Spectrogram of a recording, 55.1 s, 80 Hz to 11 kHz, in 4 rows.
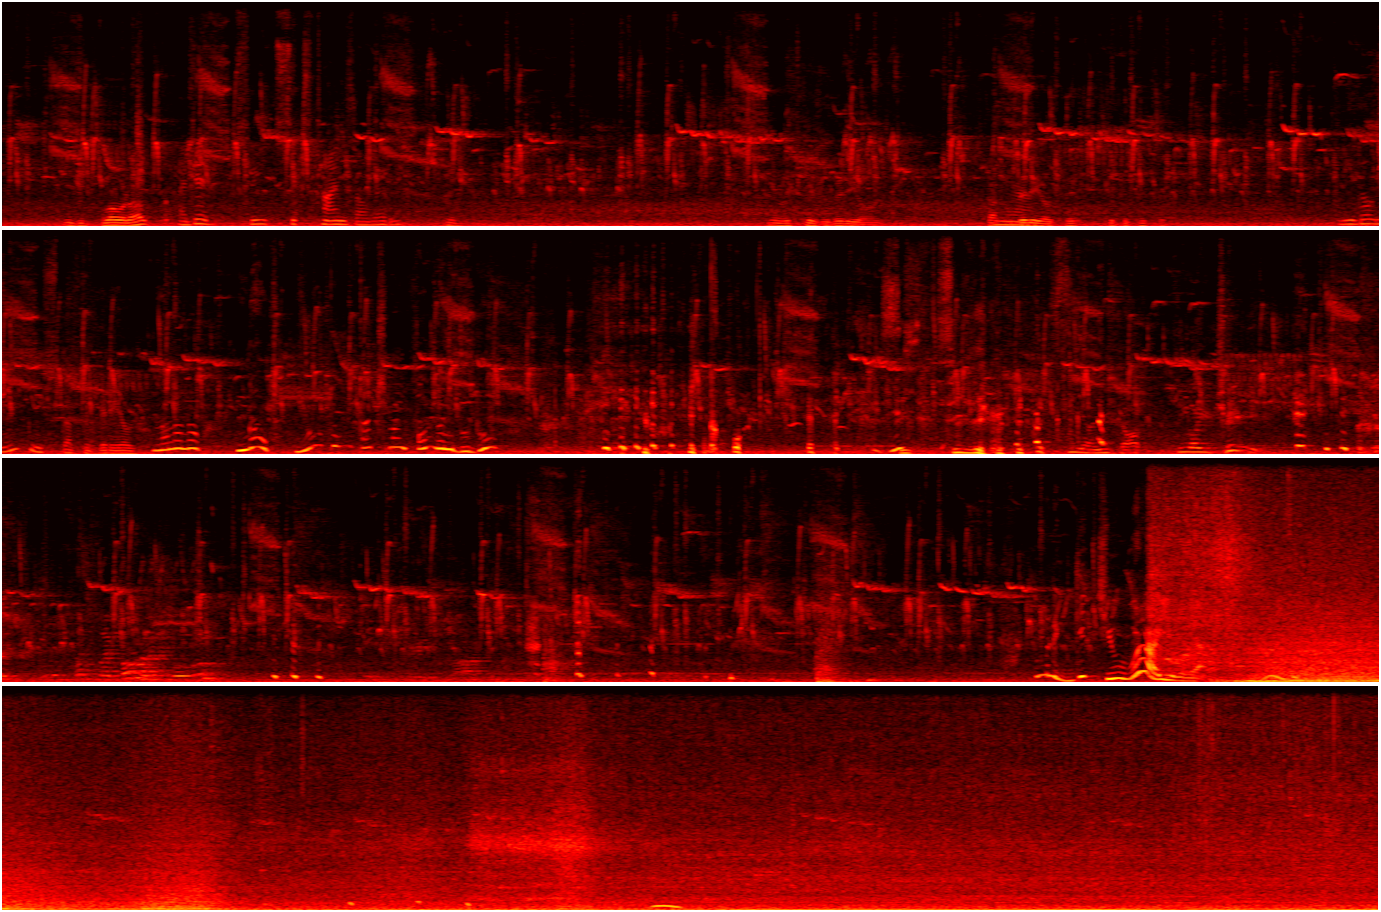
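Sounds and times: songbirds chirping and singing: 0.0s - 55.0s
truck engine running: 39.4s - 55.0s.

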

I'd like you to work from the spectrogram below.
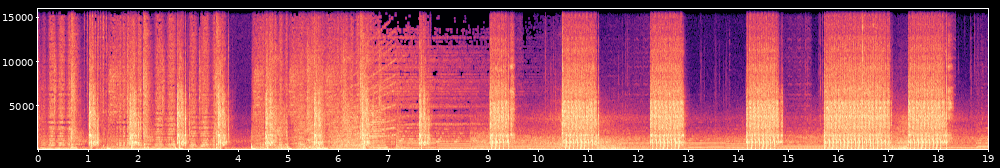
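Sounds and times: background music: 0.0s - 19.0s
airsoft gun firing bursts: 1.0s - 2.1s, 2.8s - 3.0s, 3.6s - 3.9s, 4.6s - 4.8s, 6.5s - 6.8s, 7.6s - 7.9s, 9.0s - 9.6s, 10.5s - 11.3s, 12.2s - 13.0s, 14.2s - 15.0s, 15.7s - 18.3s.

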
